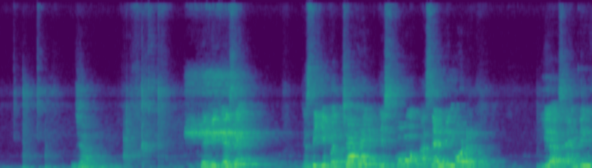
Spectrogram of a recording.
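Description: A woman speaks clearly, as if explaining a lesson, close by.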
